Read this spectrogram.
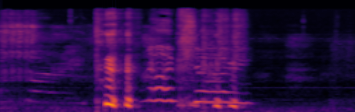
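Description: A young man laughs softly nearby.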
